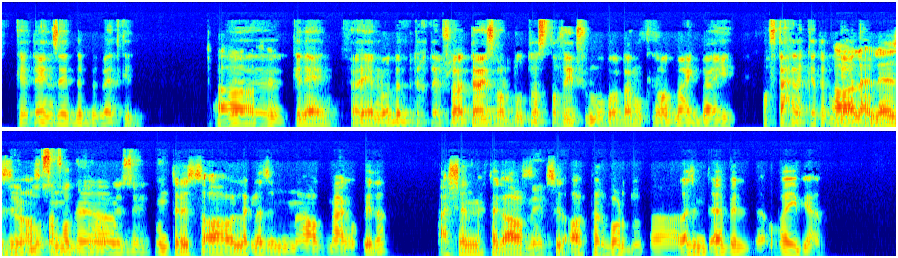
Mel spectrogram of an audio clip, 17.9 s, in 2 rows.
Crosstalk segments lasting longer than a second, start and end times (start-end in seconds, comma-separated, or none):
8.3-10.4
